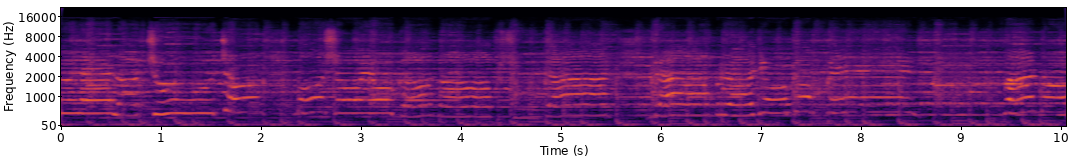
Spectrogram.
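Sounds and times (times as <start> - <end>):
backing track with steady beat: 0.0 - 10.0
girl singing into microphone: 0.0 - 10.0.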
